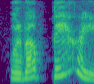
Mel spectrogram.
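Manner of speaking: light, happy, cheerful tone. A mother suggests a name to her son: asking happily. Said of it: "she asked happily".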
